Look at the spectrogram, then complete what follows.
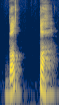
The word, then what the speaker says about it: بطة: Capital letter to tell you that it's a hard sound, duplication because it is carrying shadda. So how to pronounce it? You make it like this. Batta. You remember the rule of when you stop, you drop, and when we are stopping on t marbuta, we drop the pronunciation of t and we replace it with h.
